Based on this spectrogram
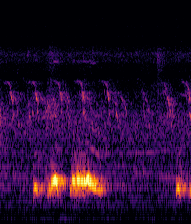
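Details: Spotted dove, called tekukur, cooing as a lure for trapping: one full low phrase of a short coo and a long rolling note, then another starting, over faint high bird chirps.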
